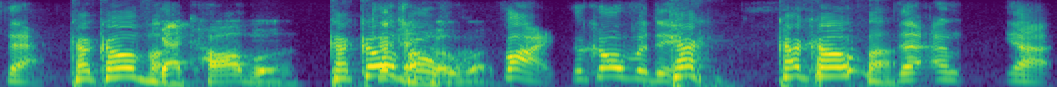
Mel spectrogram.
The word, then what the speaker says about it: Kakhovka: The Kakhovka Dam. I'm looking at it right now. Yeah. You tell me how to pronounce that. Kakhovka.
